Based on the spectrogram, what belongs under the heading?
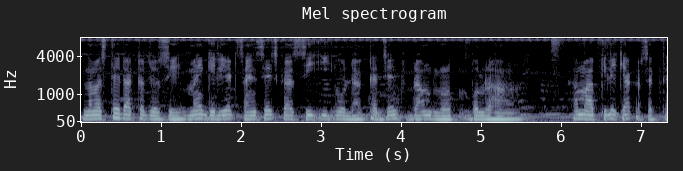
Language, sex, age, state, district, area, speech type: Hindi, male, 30-45, Uttar Pradesh, Azamgarh, rural, read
